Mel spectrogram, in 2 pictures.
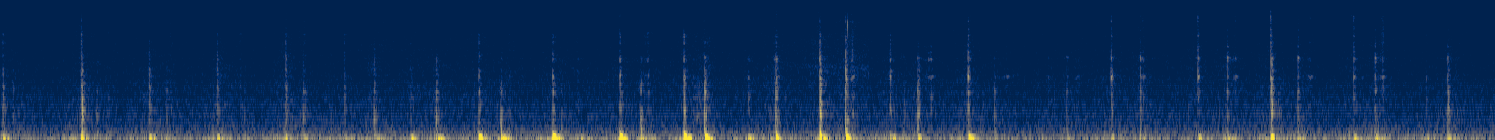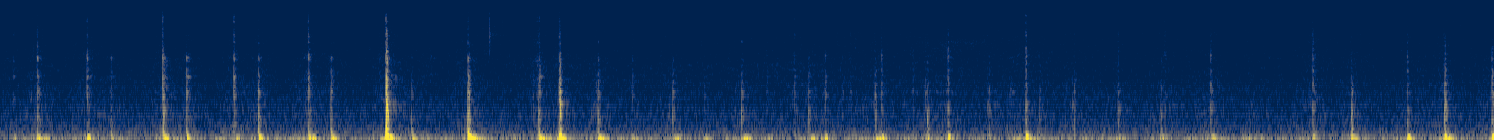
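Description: Fingernails tap a small, hollow, clear plastic cassette tape case with a pink insert, held up close beside the microphone. Dozens of quick, dry clicky taps fall in an irregular, typing-like patter, each with a hollow low knock and a sharp bright tick that dies away at once.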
